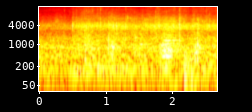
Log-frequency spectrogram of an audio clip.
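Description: Onions frying in oil with a little salt for mushroom masala give a steady soft sizzle with small crackles and pops throughout, close by and alone.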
